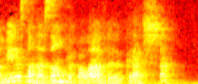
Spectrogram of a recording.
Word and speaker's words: crachá: razão que a palavra crachá? É claro que não. Crachá recebe acento porque a sílaba forte de crachá é a última, então ela é uma oxítona terminada em A.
